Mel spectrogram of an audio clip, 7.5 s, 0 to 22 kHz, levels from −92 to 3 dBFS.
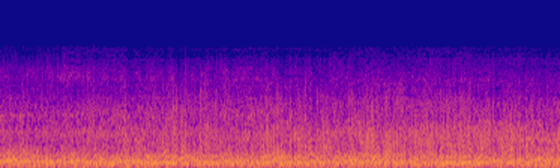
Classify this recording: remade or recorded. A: remade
